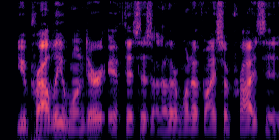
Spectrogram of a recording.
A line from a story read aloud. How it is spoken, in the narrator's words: she said with a little laugh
